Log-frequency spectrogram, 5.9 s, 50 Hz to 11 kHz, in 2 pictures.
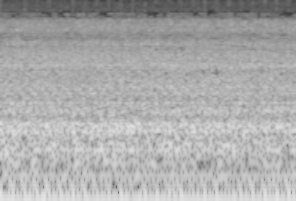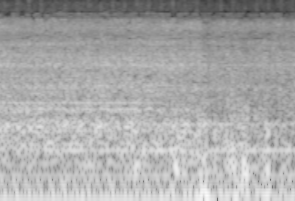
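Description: A Volvo D13 diesel truck engine idles steadily after an injector misfire repair, a loud, even, continuous rumble throughout with no speech.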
